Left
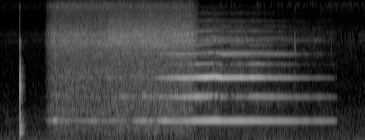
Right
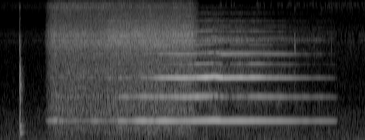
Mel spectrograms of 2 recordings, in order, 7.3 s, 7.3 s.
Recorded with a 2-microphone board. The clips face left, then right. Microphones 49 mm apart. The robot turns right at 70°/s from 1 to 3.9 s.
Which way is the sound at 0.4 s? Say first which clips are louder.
Left 11 dB; 55° left (ahead or behind).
